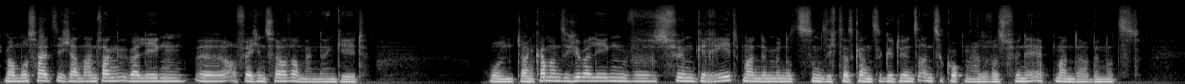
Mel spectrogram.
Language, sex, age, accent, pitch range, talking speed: German, male, 40-59, German, 130-170 Hz, 200 wpm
